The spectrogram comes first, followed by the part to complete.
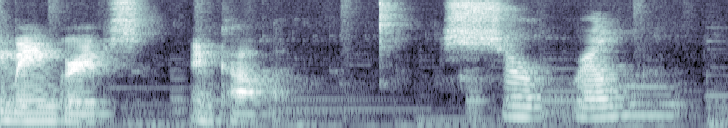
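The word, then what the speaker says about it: Xarel·lo: Cheryl-ooh, I think it's pronounced. It's like Cheryl-ooh. It starts with the X. It starts with an X though.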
